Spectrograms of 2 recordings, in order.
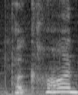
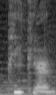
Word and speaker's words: pecan: going to be adding a mini pecan pie, or pecan pie, depending on how you say it.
